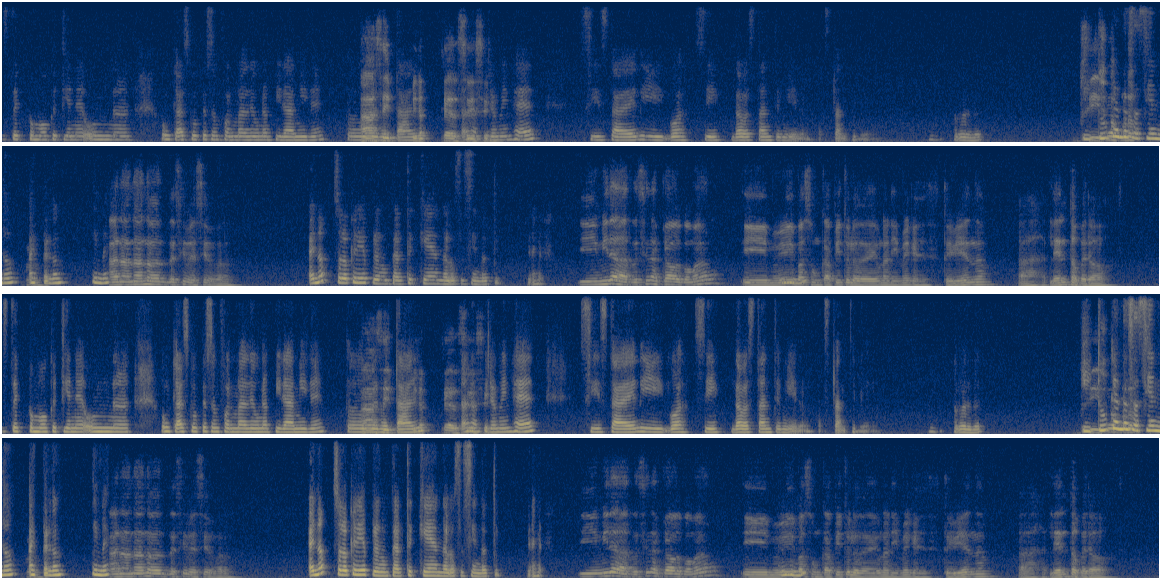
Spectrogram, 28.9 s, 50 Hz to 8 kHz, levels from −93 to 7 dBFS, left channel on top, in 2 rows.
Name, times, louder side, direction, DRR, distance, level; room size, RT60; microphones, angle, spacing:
voice 1, 0.0-4.0 4.3-5.3 5.7-6.7 7.3-10.1 10.4-10.8 11.6-12.3 13.5-15.3 15.6-15.8 18.3-20.7 21.0-21.2 24.2-24.5, right 6 dB, 65° right, 0.3 m, -29 dB
voice 2, 4.5-5.2 5.5-6.2 13.6-14.1 14.8-14.9 15.8-17.4 21.7-26.9 27.2-28.5, equal, 60° left, 1.2 m, -36 dB
4.7 x 2.7 x 3.1 m
head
